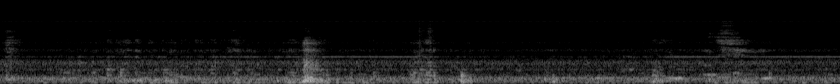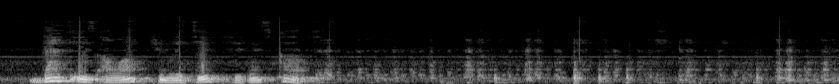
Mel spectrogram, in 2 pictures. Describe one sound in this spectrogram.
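A pen scratches across paper up close.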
